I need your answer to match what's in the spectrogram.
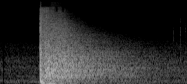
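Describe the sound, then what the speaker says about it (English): Single MP5 gunshot in the game Ready or Not, British police setting, one sharp loud crack followed by a long decaying echo tail, no other sounds. "MP5, full chamber of bullets. So, again, single shot, choosing your shots wisely."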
